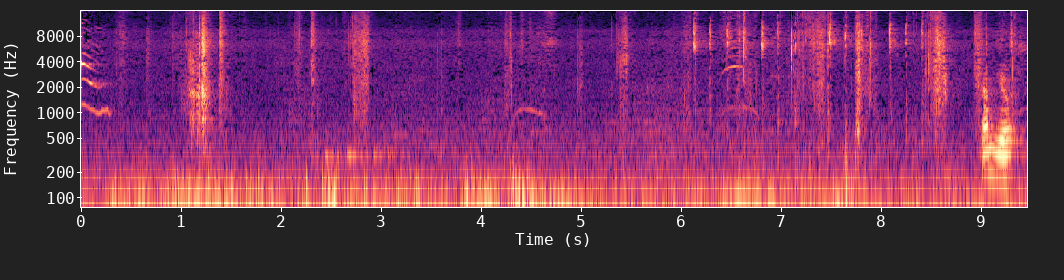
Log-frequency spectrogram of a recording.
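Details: Kitten letting out several small, thin meows spaced over several seconds, the last a quick wavering cry, mixed with clattering, sharp knocks and a voice calling it nearby.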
